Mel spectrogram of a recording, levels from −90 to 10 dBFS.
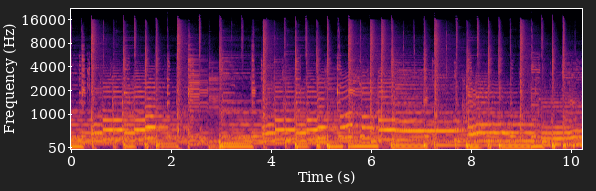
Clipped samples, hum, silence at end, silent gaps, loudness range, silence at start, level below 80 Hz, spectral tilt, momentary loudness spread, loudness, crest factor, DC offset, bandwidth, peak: under 0.1%; none; 0 s; none; 2 LU; 0 s; -24 dBFS; -6 dB/octave; 5 LU; -15 LUFS; 12 dB; under 0.1%; 17.5 kHz; -2 dBFS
